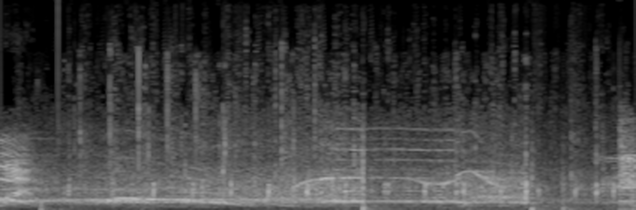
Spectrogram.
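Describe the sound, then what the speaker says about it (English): Crowd noise roars at Bristol after a NASCAR night race won by Chase Elliott, a broad, steady wash of cheering and clapping with engine-like tonal sweeps and whines running through it. "Crowd is still going wild."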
